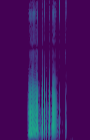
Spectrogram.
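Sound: fart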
